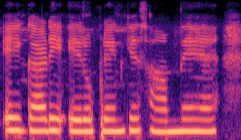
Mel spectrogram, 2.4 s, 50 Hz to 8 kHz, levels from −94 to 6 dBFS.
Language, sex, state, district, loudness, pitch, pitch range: Hindi, female, Uttar Pradesh, Lucknow, -12 LUFS, 245 Hz, 245-255 Hz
